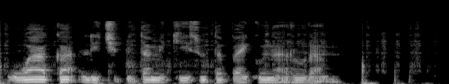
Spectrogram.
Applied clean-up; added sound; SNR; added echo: classical method Wiener filter.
